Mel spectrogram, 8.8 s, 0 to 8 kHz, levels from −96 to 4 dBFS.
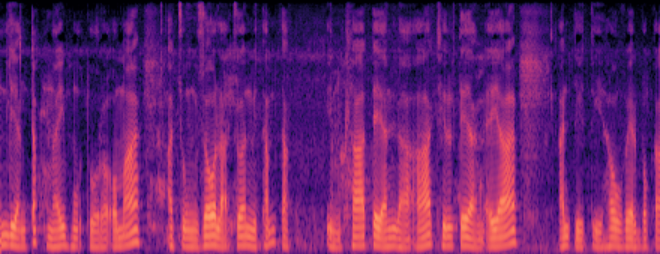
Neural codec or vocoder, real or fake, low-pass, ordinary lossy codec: codec, 16 kHz, 8 kbps, FunCodec, trained on LibriTTS, 25 frames a second; fake; none; none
